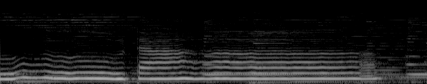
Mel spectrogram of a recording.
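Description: A woman's solo voice singing a slow Telugu Christian devotional melody over soft sustained backing accompaniment. A short gliding phrase breaks off just after a second in, then one long held note fades near the end.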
